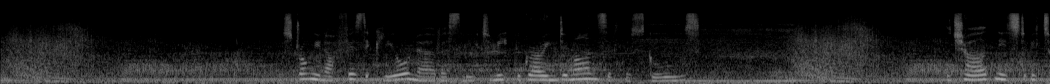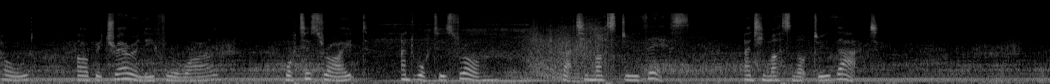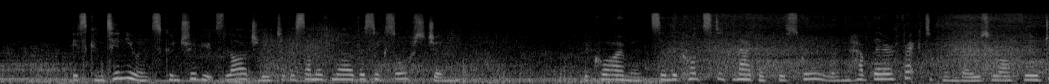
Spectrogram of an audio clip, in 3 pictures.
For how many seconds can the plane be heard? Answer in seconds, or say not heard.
28 s.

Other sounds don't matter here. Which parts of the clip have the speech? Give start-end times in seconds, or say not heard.
2.8-7.2, 9.4-19.4, 21.7-25.7, 26.9-31.4.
